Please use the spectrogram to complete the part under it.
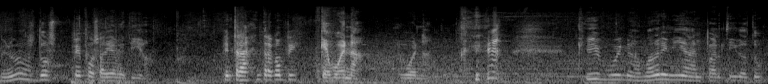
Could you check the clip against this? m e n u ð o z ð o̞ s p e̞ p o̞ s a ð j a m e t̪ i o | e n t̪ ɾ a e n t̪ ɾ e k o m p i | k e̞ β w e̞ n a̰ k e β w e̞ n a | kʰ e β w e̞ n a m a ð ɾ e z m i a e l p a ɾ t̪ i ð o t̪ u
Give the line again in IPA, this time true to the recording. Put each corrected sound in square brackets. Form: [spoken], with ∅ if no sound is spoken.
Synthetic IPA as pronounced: m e n u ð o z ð o̞ s p e̞ p o̞ s a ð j a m e t̪ i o | e n t̪ ɾ a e n t̪ ɾ [a] k o m p i | k e̞ β w e̞ n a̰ k e β w e̞ n a | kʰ e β w e̞ n a m a ð ɾ e [∅] m i a e l p a ɾ t̪ i ð o t̪ u

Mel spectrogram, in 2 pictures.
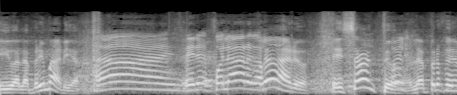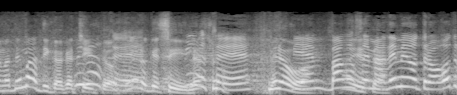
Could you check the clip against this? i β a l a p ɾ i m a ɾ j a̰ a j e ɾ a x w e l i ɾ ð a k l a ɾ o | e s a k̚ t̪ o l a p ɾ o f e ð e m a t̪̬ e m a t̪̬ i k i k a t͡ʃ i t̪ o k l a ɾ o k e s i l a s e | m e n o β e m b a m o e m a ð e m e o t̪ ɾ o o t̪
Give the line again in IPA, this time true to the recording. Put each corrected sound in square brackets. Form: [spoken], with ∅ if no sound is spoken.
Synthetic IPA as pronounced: i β a l a p ɾ i m a ɾ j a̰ a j e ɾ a [f] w e l [a] ɾ [ɣ] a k l a ɾ o | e s a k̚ t̪ o l a p ɾ o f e ð e m a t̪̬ e m a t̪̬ i k [a] k a t͡ʃ i t̪ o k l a ɾ o k e s i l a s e | m e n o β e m b a m o e m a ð e m e o t̪ ɾ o o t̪

